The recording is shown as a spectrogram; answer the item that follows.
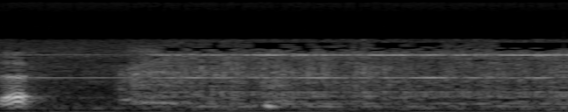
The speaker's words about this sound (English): The phone. Who would... Shall I answer it?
